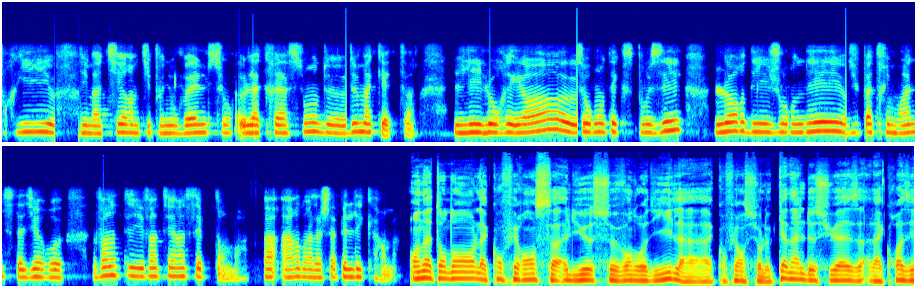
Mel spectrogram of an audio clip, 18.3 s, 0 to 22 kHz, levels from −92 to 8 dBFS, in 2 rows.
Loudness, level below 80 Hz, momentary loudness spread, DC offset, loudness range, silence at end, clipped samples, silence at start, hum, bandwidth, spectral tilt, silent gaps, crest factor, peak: -15 LUFS; -44 dBFS; 8 LU; under 0.1%; 4 LU; 0 s; under 0.1%; 0.15 s; none; 15 kHz; -7 dB/octave; none; 14 dB; 0 dBFS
